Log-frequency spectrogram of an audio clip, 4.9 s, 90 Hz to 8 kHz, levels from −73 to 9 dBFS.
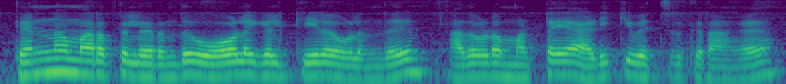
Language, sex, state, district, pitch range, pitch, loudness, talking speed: Tamil, male, Tamil Nadu, Kanyakumari, 135-155 Hz, 140 Hz, -17 LUFS, 110 wpm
